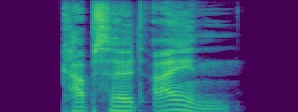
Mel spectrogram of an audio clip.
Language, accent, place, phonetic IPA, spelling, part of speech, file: German, Germany, Berlin, [ˌkapsl̩t ˈaɪ̯n], kapselt ein, verb, De-kapselt ein.ogg
- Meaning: inflection of einkapseln: 1. third-person singular present 2. second-person plural present 3. plural imperative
